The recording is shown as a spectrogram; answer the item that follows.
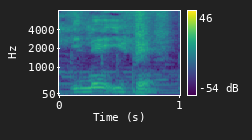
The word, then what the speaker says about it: Ile-Ife: Anyways, and how it's pronounced this today, of course, is Ile-Ife.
